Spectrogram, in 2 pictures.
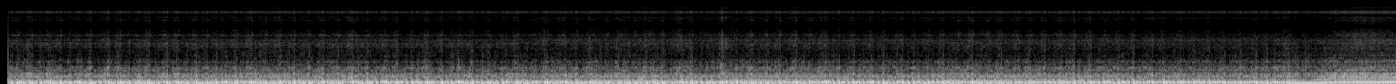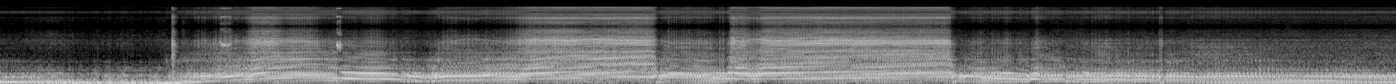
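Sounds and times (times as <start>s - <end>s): car engine idling: 0.1s - 27.9s
engine revving: 12.8s - 27.9s.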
